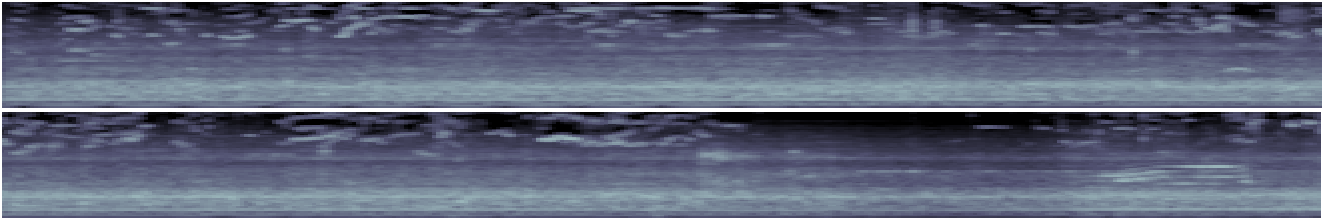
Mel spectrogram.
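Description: Dirt scrapes and crumbles in front of a model bulldozer's blade.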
